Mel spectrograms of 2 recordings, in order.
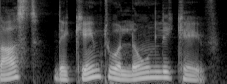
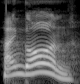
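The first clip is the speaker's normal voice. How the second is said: much higher, loud quacky call; quacking duck; 9 semitones higher, 8 dB louder than usual. A narrator's reading. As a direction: squawk it like a startled duck. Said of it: "quacked the duck".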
